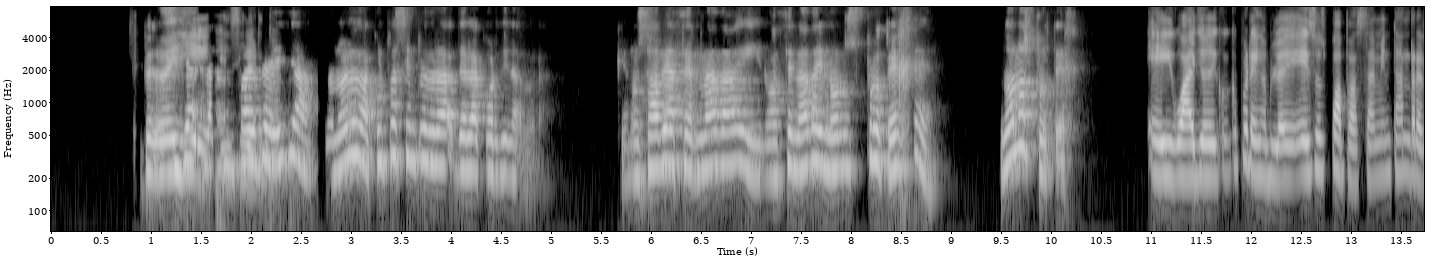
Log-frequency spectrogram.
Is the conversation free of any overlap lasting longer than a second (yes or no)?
no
